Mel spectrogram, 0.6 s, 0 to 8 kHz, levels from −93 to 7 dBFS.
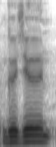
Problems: constant background noise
